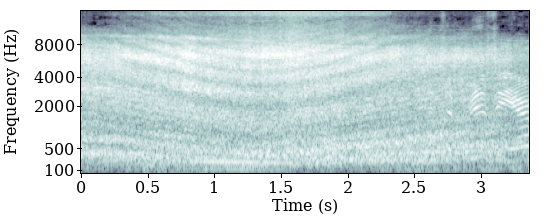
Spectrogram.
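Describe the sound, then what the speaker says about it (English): Aircraft engines roar loudly and continuously at a busy airport, a broad sustained drone with shifting tonal sweeps, while a voice talks over it. "It's a busy airport."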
